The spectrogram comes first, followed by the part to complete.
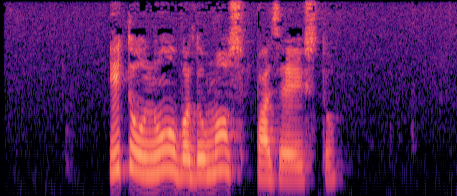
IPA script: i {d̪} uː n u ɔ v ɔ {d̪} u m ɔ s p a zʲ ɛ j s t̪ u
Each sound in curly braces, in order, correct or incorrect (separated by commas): incorrect, correct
